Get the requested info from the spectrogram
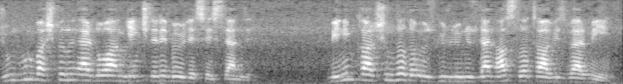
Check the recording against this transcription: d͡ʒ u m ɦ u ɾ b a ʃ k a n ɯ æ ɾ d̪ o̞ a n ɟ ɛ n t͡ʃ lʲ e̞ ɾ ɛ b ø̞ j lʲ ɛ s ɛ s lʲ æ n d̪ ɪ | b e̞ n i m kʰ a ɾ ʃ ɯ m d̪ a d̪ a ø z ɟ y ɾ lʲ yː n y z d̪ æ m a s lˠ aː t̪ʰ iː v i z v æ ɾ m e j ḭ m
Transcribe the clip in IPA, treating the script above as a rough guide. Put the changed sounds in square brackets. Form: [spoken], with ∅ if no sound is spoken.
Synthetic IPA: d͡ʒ u m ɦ u ɾ b a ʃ k a n ɯ æ ɾ d̪ o̞ a n ɟ ɛ n t͡ʃ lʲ e̞ ɾ ɛ b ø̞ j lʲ ɛ s ɛ s lʲ æ n d̪ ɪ | b e̞ n i m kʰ a ɾ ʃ ɯ m d̪ a d̪ a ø z ɟ y ɾ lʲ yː n y z d̪ æ [n] a s lˠ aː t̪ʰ [aː] v i z v æ ɾ m e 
